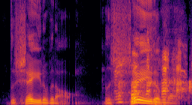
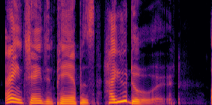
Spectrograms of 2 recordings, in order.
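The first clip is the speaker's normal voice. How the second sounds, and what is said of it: Imitates another person's voice. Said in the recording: “That was a pretty good impersonation you did there. Better than some of your others.”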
